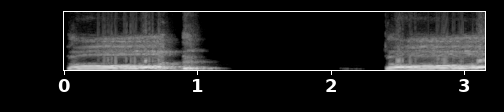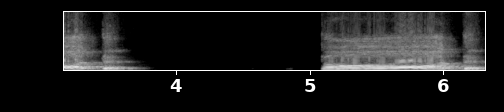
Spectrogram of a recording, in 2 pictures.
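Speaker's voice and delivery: heavy dwad with rounded lips, loud and slow; दौद said heavy, rounded lips, tongue side on upper molars; correct Arabic dwad. Shown as a demonstration. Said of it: "जैसे".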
